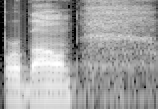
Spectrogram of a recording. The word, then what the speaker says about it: Bourbon: areas is a bourbon spelled bourbon but it's pronounced bore-bone because some of the french traders had taken it and and planted it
